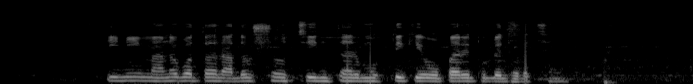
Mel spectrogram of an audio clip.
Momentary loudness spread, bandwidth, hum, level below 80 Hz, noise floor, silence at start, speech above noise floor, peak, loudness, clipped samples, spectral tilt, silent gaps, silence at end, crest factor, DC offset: 20 LU; 8 kHz; none; -66 dBFS; -75 dBFS; 1.05 s; 40 dB; -20 dBFS; -36 LUFS; under 0.1%; -5.5 dB/octave; none; 0.8 s; 18 dB; under 0.1%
